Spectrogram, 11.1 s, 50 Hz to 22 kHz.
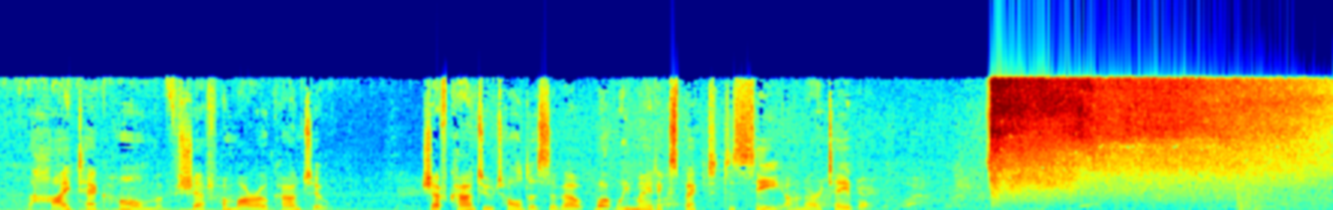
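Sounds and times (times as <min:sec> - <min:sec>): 
speech: 0:00.2 - 0:02.9, 0:03.6 - 0:07.5
carbon dioxide at 130 psi releasing from a fermentation chamber: 0:08.2 - 0:11.1.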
